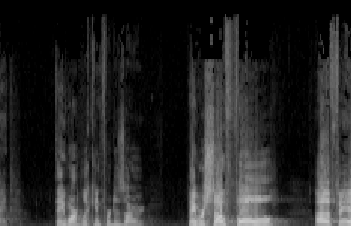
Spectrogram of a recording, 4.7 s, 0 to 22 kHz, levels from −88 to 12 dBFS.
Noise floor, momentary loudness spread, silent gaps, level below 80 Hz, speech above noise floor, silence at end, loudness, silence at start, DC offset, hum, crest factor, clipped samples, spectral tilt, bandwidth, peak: -65 dBFS; 15 LU; none; -58 dBFS; 46 dB; 0 s; -19 LUFS; 0 s; under 0.1%; none; 16 dB; under 0.1%; -3 dB/octave; over 20 kHz; -6 dBFS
